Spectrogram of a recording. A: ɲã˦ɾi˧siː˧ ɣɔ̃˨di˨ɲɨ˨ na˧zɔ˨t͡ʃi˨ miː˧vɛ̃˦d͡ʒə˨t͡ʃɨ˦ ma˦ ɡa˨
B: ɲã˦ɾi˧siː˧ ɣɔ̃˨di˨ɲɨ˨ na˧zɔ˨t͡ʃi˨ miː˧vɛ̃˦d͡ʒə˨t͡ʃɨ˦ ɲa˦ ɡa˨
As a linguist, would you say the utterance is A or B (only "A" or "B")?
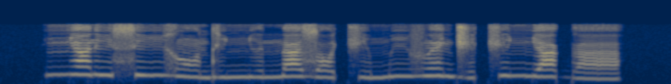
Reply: B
